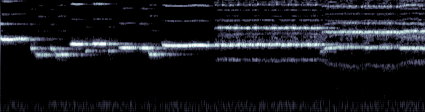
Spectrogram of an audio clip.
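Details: A Russian canary sings clear, high whistles that slide and glide, then settles into a long, bright, steady trill with ringing overtones; no other sounds intrude.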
